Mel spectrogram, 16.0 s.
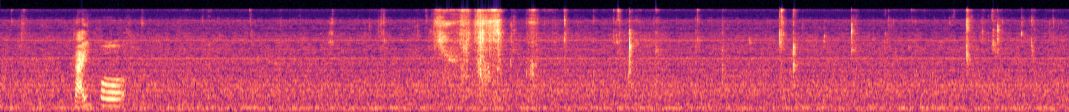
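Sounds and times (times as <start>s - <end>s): wet chewing of melon: 3.6s - 13.8s, 14.4s - 16.0s
juicy bite or slurp: 6.4s - 8.1s.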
